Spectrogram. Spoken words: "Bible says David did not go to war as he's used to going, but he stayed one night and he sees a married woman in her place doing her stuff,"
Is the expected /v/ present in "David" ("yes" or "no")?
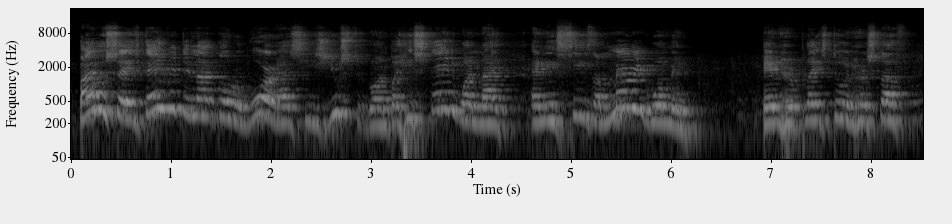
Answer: yes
